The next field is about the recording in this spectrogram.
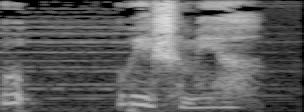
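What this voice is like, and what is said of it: Quiet, timid whisper. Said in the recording (Chinese): “小声问道”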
